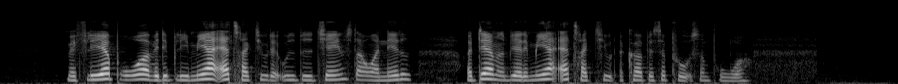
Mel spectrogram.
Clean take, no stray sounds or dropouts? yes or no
yes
